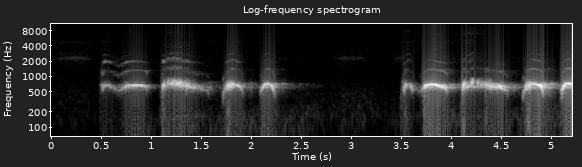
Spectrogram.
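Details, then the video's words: Spotted dove in kuk-kuk style, calling to stir other doves into calling: two rich, mellow phrases of four to five coos each, separated by a pause of about a second, with a clear quiet background. "Suara Burung Tekukur Gacor Kuk 2 Sangat Ampuh Untuk Pancingan"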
